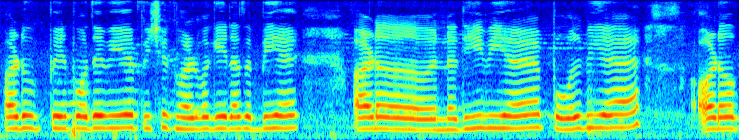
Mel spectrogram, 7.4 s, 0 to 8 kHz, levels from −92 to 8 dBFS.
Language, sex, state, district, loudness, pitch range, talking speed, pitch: Hindi, male, Bihar, Katihar, -15 LUFS, 245-265 Hz, 170 wpm, 255 Hz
